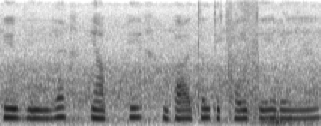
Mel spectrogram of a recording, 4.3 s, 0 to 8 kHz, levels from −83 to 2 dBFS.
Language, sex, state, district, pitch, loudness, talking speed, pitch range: Hindi, female, Haryana, Charkhi Dadri, 200 Hz, -16 LUFS, 125 wpm, 195-210 Hz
